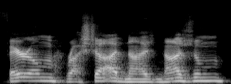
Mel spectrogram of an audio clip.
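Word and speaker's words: Faheem Rasheed Najm: The recording artist, whose real name is Farum Rashad Najm, is that how you say it? – Yeah, sounds right.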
